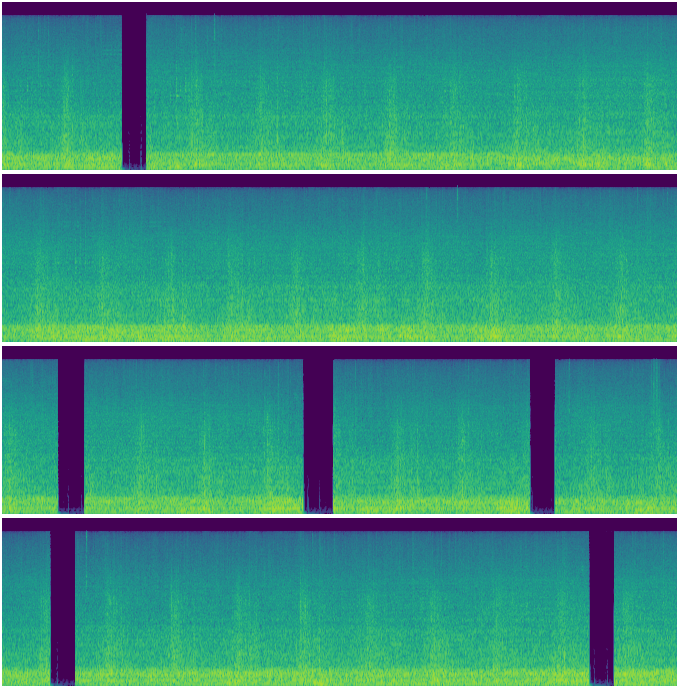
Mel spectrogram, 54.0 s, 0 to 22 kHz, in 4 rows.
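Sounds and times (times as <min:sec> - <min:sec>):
wipers sweeping: 0:00.0 - 0:28.2, 0:42.1 - 0:52.2
car cabin road rumble: 0:00.0 - 0:54.0
rain hitting windshield: 0:00.0 - 0:54.0.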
